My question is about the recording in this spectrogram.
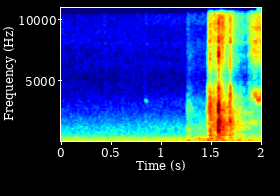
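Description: Near silence, then from about one and a half seconds in a short run of sharp clicks and crackle coming over the online-call audio.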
